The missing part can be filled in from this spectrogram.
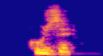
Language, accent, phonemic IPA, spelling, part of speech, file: French, Canada, /ku.zɛ/, cousais, verb, LL-Q150 (fra)-cousais.wav
- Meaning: first/second-person singular imperfect indicative of coudre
